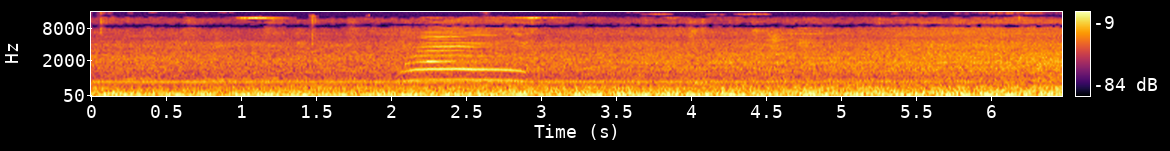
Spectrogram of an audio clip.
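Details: A single short meow from a stray cat, slightly arched in pitch and under a second long, set against continuous low-pitched background rumble from an urban outdoor setting.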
